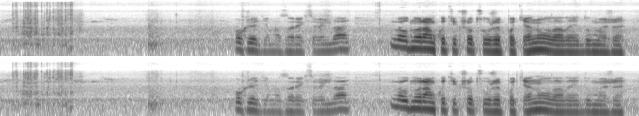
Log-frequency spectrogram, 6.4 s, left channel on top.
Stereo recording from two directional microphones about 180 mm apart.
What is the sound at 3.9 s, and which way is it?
Speech, 45° left (ahead or behind).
